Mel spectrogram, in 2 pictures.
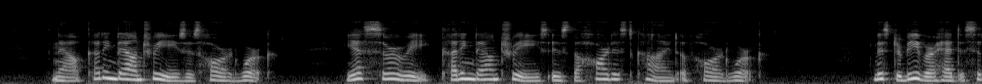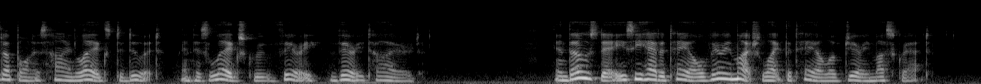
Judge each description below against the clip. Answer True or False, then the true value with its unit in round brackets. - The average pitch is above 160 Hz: True (190 Hz)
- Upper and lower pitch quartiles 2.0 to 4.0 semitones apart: False (5.0 semitones)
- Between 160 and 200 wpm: True (165 wpm)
